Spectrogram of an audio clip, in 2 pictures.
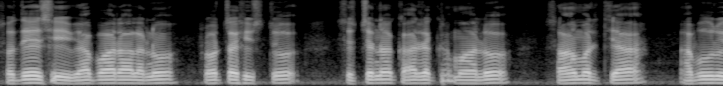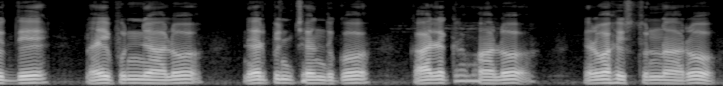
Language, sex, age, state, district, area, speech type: Telugu, male, 45-60, Andhra Pradesh, Annamaya, rural, spontaneous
